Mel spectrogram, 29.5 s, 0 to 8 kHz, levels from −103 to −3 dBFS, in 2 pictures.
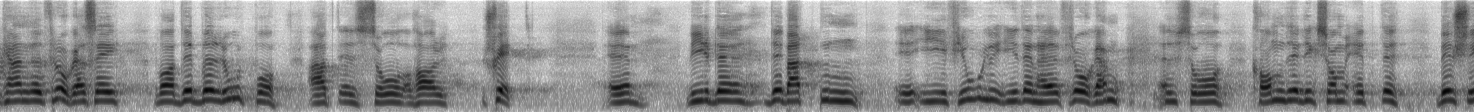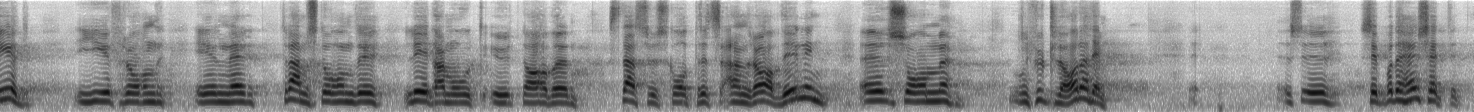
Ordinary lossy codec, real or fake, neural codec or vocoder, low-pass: none; fake; codec, 16 kHz, 0.8 kbps, ZipCodec; none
